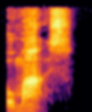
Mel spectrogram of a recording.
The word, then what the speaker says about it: Omos: But, I keep mispronouncing this motherfucker's name. – I thought it was almost. – Omos. – Omos. Shit, there it is. Omos.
